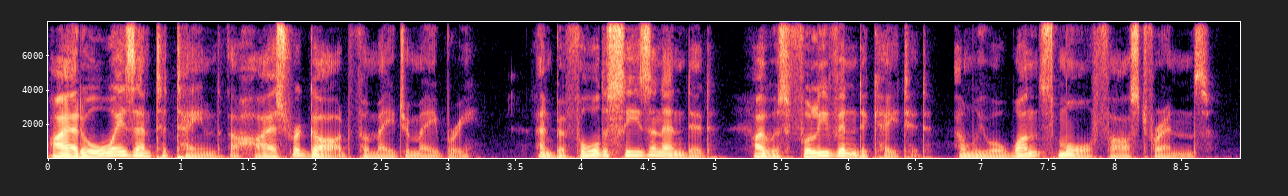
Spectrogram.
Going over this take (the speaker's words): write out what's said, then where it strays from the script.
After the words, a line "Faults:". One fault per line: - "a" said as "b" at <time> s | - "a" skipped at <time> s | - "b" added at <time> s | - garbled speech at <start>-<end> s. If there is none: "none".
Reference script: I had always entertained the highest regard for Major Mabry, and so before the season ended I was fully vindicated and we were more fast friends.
I had always entertained the highest regard for Major Mabry, and before the season ended I was fully vindicated and we were once more fast friends.
Faults:
- "so" skipped at 3.8 s
- "once" added at 7.2 s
